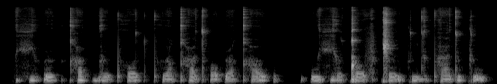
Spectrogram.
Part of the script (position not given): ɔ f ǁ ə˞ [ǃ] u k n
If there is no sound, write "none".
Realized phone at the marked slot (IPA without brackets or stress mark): ɾ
